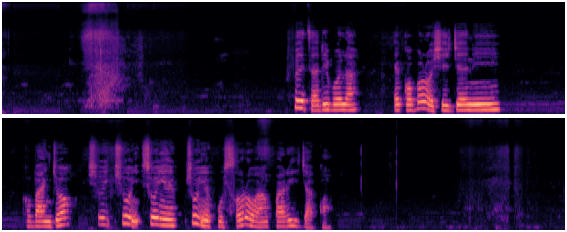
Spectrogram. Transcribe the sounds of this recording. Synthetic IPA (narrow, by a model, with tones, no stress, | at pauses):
fe˦˨ti˨a˨de˦bɔ˦la˦ | ɛ˧kɔ˧bɔ˦ɾɔ˦˨ʃe˧d͡ʒɛ˦nĩ˦ | ɔ˧ba˨n̩˨d͡ʒɔ˦ | ʃo˦˨j̃ɛ̃˧ʃo˦˨j̃ɛ̃˧ko˨sɔ˨˦ɾɔ˦˨a˨˦k͡pa˧ɾi˦i˦˨d͡ʒa˨kã˧˨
